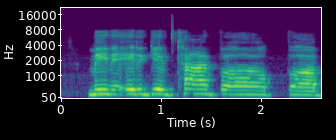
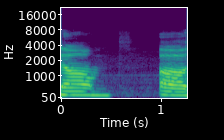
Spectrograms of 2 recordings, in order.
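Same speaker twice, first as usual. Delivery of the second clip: ordinary talk, nothing marked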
